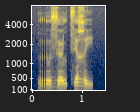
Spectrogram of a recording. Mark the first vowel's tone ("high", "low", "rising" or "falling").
low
